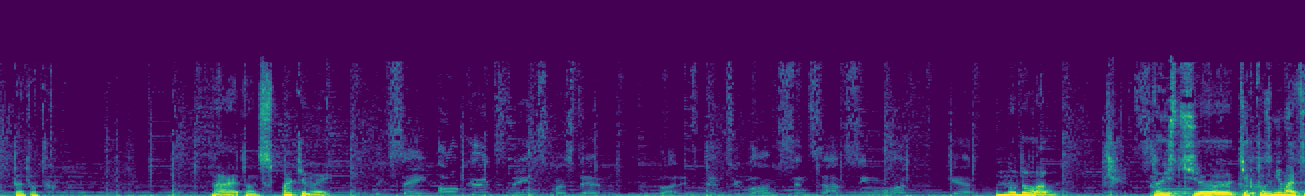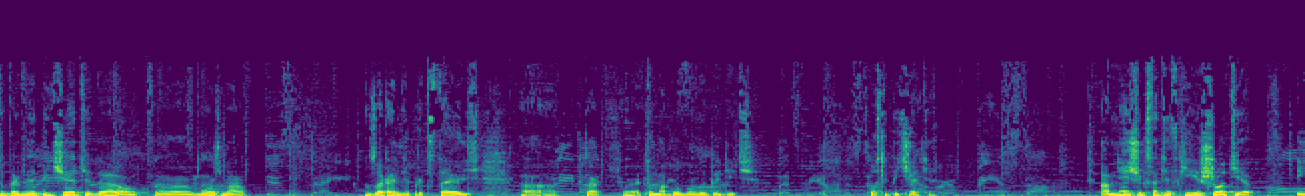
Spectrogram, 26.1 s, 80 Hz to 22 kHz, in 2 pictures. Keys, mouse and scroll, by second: 0.0-5.0 drag, 7.3-12.3 drag, 14.0-19.8 drag, 21.1-26.1 drag.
